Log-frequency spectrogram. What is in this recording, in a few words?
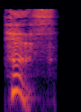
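"hath", English, uk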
